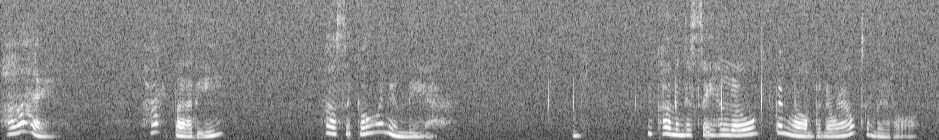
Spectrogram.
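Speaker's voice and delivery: gentle, kindly, easy soft-spoken voice. Showing how to talk to a new pig in its cage, very soft voice. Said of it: "talk to them in a very soft voice, kind of like this".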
